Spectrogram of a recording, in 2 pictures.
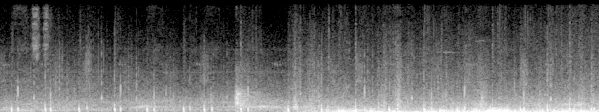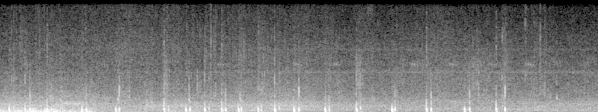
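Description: Footsteps tap quickly on a hard pavement.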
